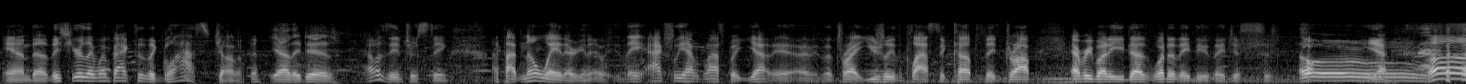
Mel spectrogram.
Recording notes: Colorado Beer Week! Briar Common Brewery and Eatery play host to Dedication Tattoo, and The Modern Eater Show for this live broadcast!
